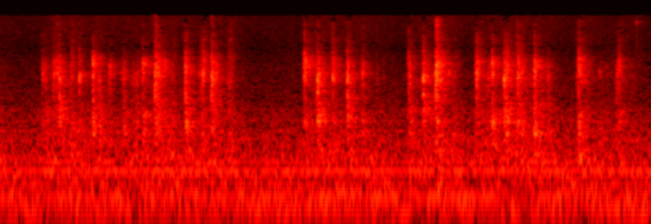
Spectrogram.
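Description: Fingertips type on a dark plastic desktop keyboard resting on a wooden desk, tapping keys in quick, bright plastic clicks. The clicks come in two bursts with a brief lull near the middle, each tap short and dry over a faint steady low hum.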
